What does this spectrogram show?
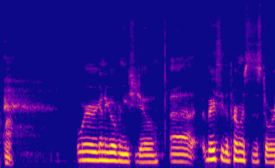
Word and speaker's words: Nichijou: Nichijou. Nichijou. At least that's how I pronounce it.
